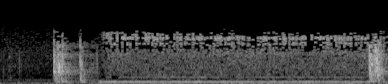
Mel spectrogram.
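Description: A couple of sharp mechanical clunks, then a steady droning pump with a broad airy hiss running for several seconds before another clunk ends it. Air is being pumped out of an airlock, with no voices.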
